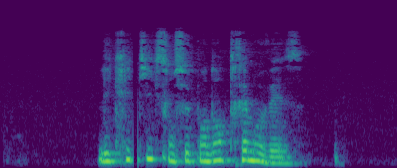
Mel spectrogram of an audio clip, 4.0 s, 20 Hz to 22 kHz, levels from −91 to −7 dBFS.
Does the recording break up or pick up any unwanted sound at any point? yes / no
yes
